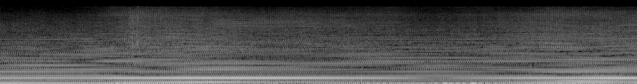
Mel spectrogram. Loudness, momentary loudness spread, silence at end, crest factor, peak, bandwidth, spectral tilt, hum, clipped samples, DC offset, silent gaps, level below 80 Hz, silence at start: -22 LUFS; 8 LU; 0 s; 14 dB; -8 dBFS; 16 kHz; -5.5 dB/octave; 50 Hz at -30 dBFS; under 0.1%; under 0.1%; none; -28 dBFS; 0 s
